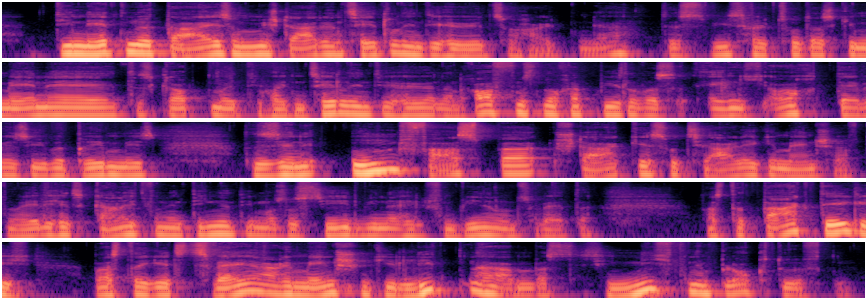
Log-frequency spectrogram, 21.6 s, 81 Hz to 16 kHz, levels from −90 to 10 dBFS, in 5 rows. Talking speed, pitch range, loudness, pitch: 240 wpm, 105-130 Hz, -18 LUFS, 115 Hz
